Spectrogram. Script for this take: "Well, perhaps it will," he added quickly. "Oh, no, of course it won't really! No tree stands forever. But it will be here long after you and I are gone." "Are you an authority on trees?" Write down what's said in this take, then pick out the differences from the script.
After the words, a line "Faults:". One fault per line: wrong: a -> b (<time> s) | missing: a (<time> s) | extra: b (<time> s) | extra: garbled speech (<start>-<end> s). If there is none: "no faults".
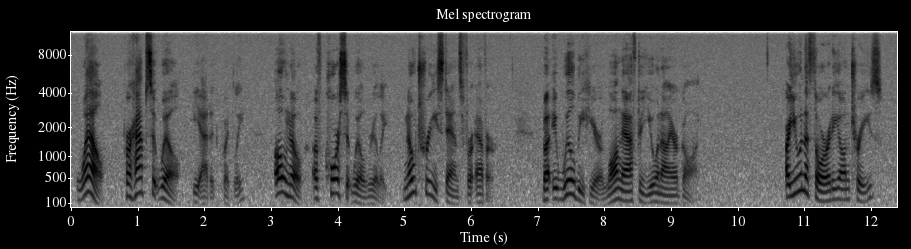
"Well, perhaps it will," he added quickly. "Oh, no, of course it will really! No tree stands forever. But it will be here long after you and I are gone." "Are you an authority on trees?"
Faults:
wrong: won't -> will (4.2 s)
